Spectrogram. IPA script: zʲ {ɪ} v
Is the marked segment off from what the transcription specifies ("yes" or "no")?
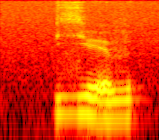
yes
